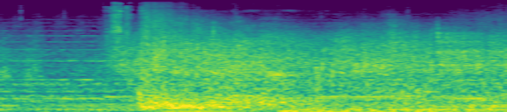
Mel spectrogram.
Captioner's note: gun shot!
